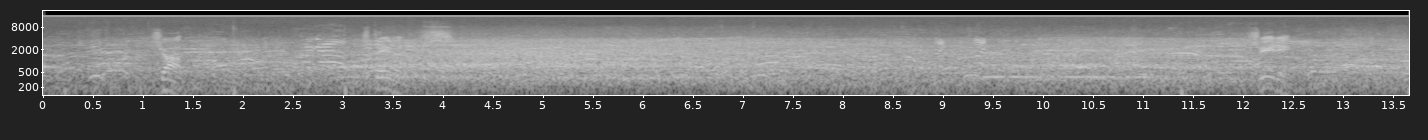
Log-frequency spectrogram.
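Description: A large football crowd roars and chants in an open-air stadium.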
